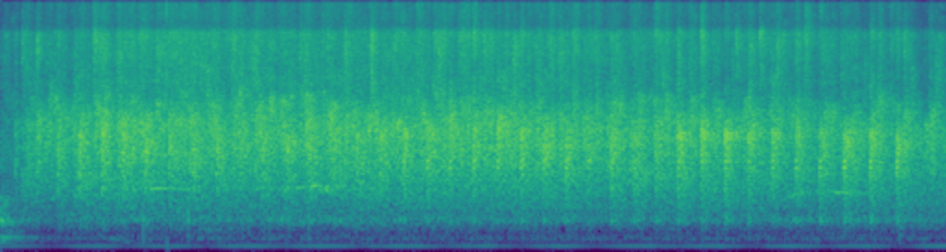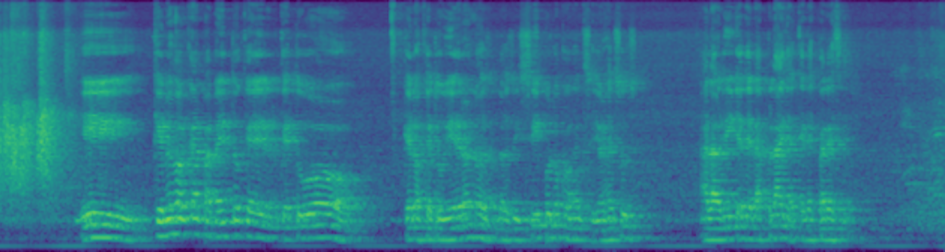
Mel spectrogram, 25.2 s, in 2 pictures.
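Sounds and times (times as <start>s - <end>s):
audience applause: 0.0s - 13.6s
speech: 14.7s - 17.4s, 18.0s - 21.2s, 22.0s - 24.1s.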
